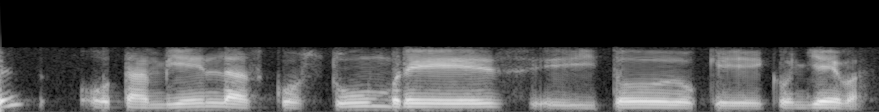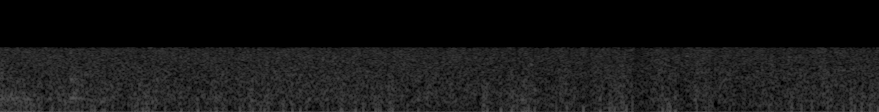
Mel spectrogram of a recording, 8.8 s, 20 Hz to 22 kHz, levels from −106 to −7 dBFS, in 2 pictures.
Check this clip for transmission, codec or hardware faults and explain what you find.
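There's one fault, running the whole way through: the AMR narrowband mobile codec. The speech is squeezed into a phone band of roughly 300 Hz to 3.5 kHz, with nothing above 3.8 kHz. The codec models the vocal tract and drives it with sparse pulses, and here that's plainly audible as a buzzy, synthetic edge, which fits a mid-rate mode around 10.2 kbps.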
